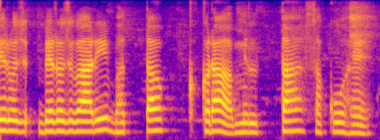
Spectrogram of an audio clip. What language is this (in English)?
Magahi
